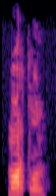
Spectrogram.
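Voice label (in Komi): "мортлун", Komi, female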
